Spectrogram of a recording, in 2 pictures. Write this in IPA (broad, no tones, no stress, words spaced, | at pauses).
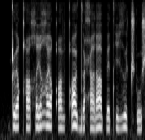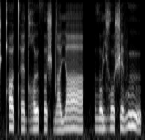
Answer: ʈɯjqʰeχi ʁejqʼɛvqʼɯ d̪ɯħaɾa pet̪ʰiɣɯ t͡ʃʼuʃ qʰɯ t̪ʰɛdʁɯ θɤʃdaja | ðojɣoʃevɯ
